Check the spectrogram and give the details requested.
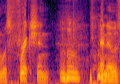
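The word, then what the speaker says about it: Phrikshun: Oh, and then my original DJ name was Friction. Mm-hmm. And it was spelled like P-H-R-I-K-S-H-U-N, mm-hmm.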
